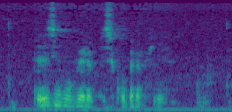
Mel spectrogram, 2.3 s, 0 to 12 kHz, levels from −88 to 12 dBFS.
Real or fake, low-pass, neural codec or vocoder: fake; 10.8 kHz; vocoder, 44.1 kHz, 128 mel bands every 256 samples, BigVGAN v2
